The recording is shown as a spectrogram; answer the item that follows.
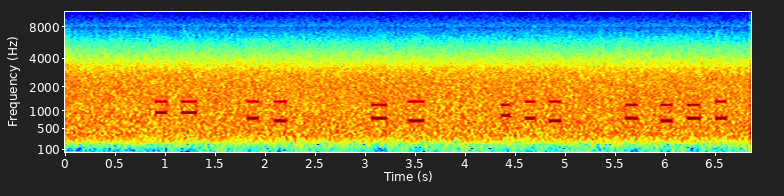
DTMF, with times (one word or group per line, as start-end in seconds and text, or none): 0.9-1.3 00
1.8-2.2 52
3.1-3.6 42
4.4-5.0 752
5.6-6.6 4145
